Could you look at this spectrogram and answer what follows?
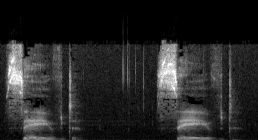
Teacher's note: The final sound is the v voiced consonant sound, so the ed will take the d voiced d sound ending.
